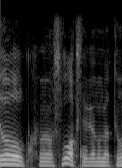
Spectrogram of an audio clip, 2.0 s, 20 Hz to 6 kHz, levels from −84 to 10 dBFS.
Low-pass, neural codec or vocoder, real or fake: 5.4 kHz; codec, 32 kHz, 1.9 kbps, SNAC; fake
